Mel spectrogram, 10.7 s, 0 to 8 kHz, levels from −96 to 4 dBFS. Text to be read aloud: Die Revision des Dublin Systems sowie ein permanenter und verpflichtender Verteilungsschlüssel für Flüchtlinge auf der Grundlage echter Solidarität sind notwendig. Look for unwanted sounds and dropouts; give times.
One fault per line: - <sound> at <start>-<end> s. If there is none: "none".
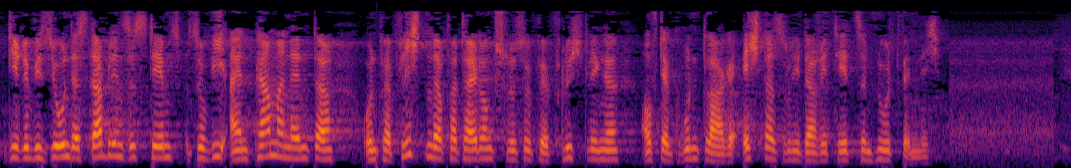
none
